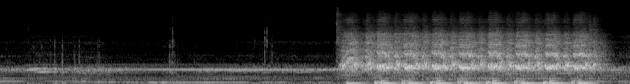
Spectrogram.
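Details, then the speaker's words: Vehicle that struggles to start (battery 12.6 V key off, 11.5 V key on) cranked on a 50 amp jump pack: strong cranking rhythm about three and a half pulses a second, much better, pointing to a weak battery. "much better with the 50 amp jumpstart which leads me to believe there is something wrong with the battery"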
